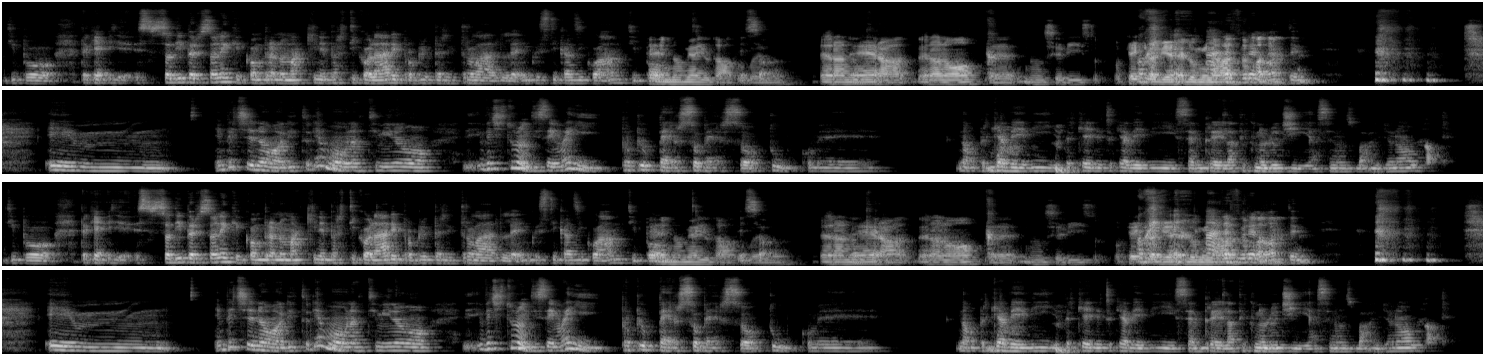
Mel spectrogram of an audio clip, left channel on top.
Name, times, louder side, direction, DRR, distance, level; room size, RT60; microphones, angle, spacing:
voice 1, 0.0-6.7 7.4-7.7 8.5-8.9 9.8-9.9 11.3-11.8 12.0-13.0 13.7-14.3 14.6-16.5 16.9-19.1 19.4-23.5 24.3-28.9, right 1 dB, 30° right, 3 dB, 0.6 m, -24 dB
voice 2, 6.5-7.8 8.2-10.9 11.3-12.8 14.6-14.9 24.6-25.0 25.3-25.4 28.5-28.6 28.9-29.1, left 3 dB, 50° left, 6 dB, 0.5 m, -24 dB
2.2 x 2.1 x 3.5 m, 0.33 s
head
